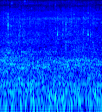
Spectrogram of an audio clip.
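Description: Faint, steady mechanical background from running LEGO Great Ball Contraption modules: a light, even pattering of plastic balls and LEGO machinery, with no distinct single knock standing out.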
